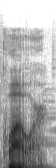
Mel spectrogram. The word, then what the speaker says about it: Quaoar: As we voyage deeper into the captivating cosmos of the Kuiper belt, we find ourselves in the company of Quaoar, pronounced Quaoar, a notable object that predates most discoveries in this icy frontier.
